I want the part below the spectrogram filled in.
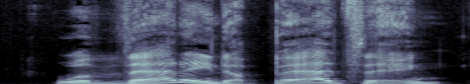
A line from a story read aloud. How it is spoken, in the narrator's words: Anthony said and laughed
